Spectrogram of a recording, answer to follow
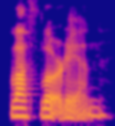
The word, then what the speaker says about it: Lothlórien: chapter 7 okay so let me get that pronunciation one more time lloran is that how you say it lth laan yes okay cool I was worried about thatan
